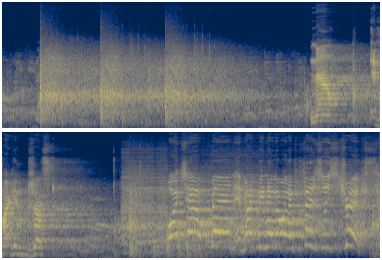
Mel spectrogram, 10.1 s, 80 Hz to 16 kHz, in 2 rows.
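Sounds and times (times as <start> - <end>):
gunshots shooting a padlock off a door: 0.5 - 3.4
speech: 4.1 - 5.9, 6.6 - 10.0
laughter: 6.6 - 9.1.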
